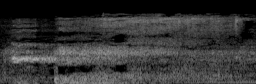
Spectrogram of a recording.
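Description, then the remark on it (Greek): A Porsche brakes hard after its airbag has opened, its tires screeching in one long, loud skid that holds steady for a couple of seconds before it crashes, with no voices over it. “Πετάει και δύο μαντιλίκια, τρεις κολλιές και ένα φρενάρισμα και πάει και καρφώνεται δικαί μου πάνω σε μία ταλίκα.”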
